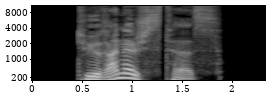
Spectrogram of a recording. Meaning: strong/mixed nominative/accusative neuter singular superlative degree of tyrannisch
- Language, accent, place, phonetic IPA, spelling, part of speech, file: German, Germany, Berlin, [tyˈʁanɪʃstəs], tyrannischstes, adjective, De-tyrannischstes.ogg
